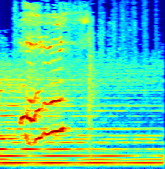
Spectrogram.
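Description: A Chihuahua puppy gives one short, wavering whine about half a second in, heard over rock music with a held guitar chord.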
